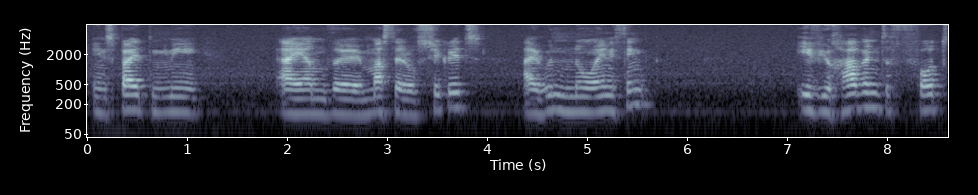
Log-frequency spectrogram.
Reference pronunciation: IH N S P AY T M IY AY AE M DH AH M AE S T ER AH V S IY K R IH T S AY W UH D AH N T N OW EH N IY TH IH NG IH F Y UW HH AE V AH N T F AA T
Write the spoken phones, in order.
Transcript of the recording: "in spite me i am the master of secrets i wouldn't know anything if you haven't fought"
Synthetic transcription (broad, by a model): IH N S P AY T M IY AY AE M DH AH M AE S T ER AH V S IY K R IH T S AY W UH D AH N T N OW EH N IY TH IH NG IH F Y UW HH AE V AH N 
